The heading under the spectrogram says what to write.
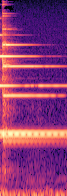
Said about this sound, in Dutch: Dus ik heb mijn bel vervangen door de hallo bel. Namelijk deze.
